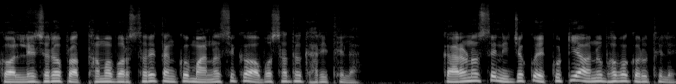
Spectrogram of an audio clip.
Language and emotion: Odia, sad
